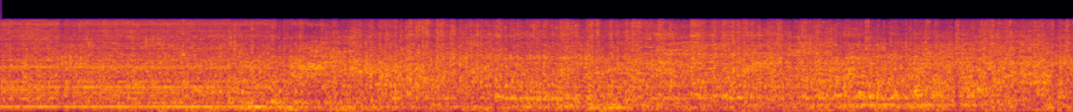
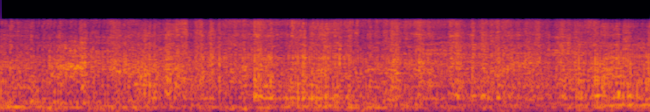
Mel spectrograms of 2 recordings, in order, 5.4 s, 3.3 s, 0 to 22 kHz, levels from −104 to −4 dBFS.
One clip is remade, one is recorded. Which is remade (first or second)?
second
